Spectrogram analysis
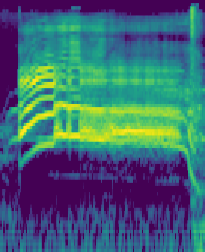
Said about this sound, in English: This is so good, it makes me want to scream. Help me out.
